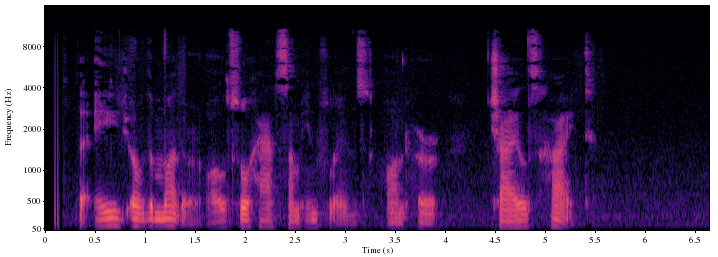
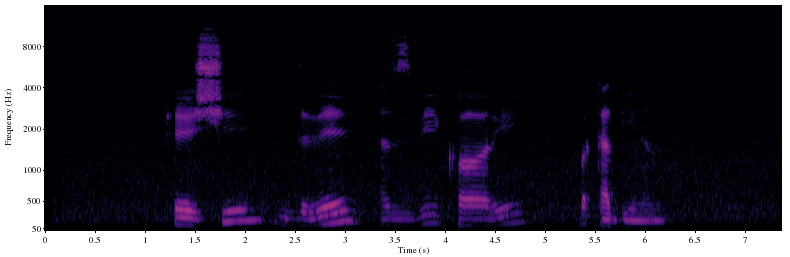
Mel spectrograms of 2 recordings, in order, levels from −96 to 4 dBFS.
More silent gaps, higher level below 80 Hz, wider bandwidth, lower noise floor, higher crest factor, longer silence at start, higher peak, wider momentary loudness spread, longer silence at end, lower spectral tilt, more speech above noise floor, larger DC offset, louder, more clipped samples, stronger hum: neither; first, -74 dBFS vs under -90 dBFS; about the same, 11 kHz vs 11 kHz; second, -69 dBFS vs -82 dBFS; about the same, 20 dB vs 24 dB; second, 0.35 s vs 0.7 s; first, -16 dBFS vs -36 dBFS; second, 11 LU vs 19 LU; first, 1.15 s vs 0.35 s; first, -4 dB/octave vs -2 dB/octave; first, 33 dB vs 25 dB; neither; first, -36 LUFS vs -55 LUFS; neither; neither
